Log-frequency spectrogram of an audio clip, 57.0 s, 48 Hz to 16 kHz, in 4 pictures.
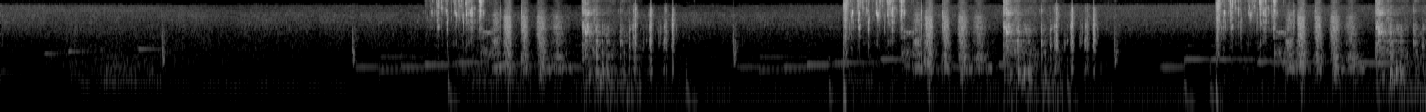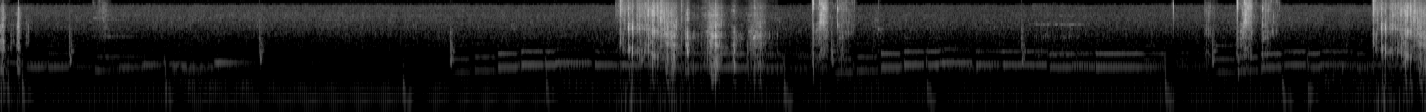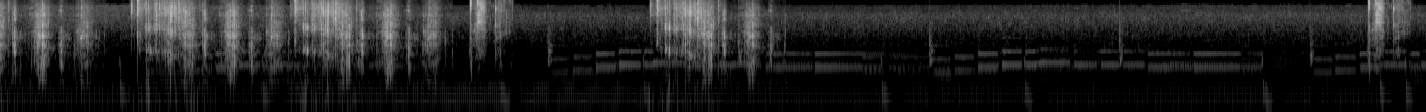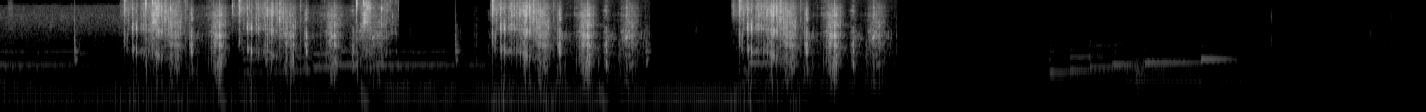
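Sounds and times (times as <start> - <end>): background music: 0.0 - 57.0
crunchy chewing of crisp food: 4.3 - 6.8, 8.4 - 11.0, 12.2 - 14.5, 20.4 - 22.8, 26.6 - 27.1, 28.0 - 33.7, 35.0 - 36.4, 42.2 - 42.6, 44.0 - 46.8, 47.7 - 49.3, 50.1 - 51.8.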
